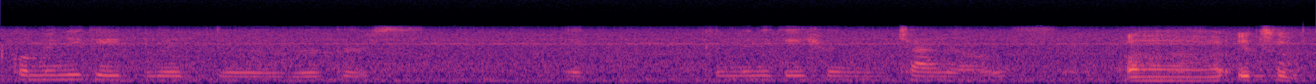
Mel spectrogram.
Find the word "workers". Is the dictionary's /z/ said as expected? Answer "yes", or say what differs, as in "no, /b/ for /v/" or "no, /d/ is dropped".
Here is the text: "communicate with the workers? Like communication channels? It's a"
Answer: no, /s/ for /z/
